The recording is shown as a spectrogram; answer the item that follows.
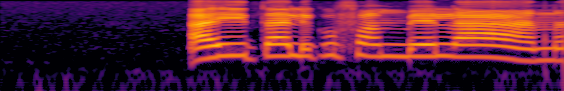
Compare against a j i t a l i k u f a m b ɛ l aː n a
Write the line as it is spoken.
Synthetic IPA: a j i t a l i k u f a m b ɛ l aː n a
